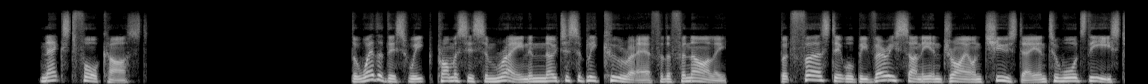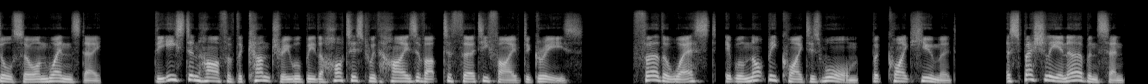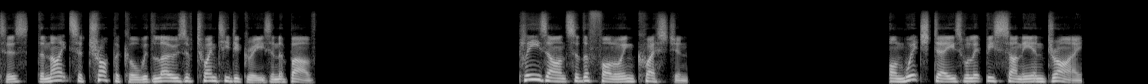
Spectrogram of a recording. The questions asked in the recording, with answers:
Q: On which days will it be sunny and dry?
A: Sunny and dry weather is forecast for Tuesday and Wednesday.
